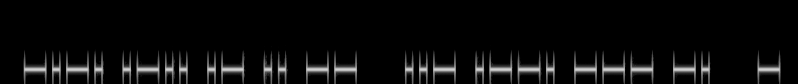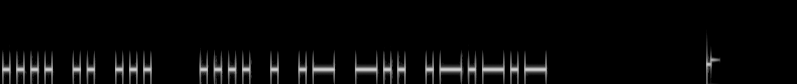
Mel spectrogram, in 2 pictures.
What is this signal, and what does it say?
Morse code, heard as a keyed tone, about 17 wpm, 700 Hz. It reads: CLAIM UPON THIS HEAD.
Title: Sentences from Top 1500 Words 17wpm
